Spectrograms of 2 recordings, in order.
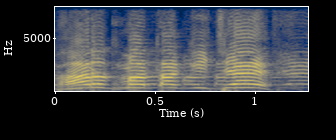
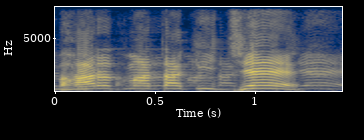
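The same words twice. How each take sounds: First: It is said loudest of all. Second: It is said louder.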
